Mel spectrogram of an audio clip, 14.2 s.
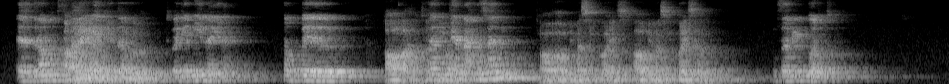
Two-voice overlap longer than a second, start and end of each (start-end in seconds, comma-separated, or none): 1.0-2.2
